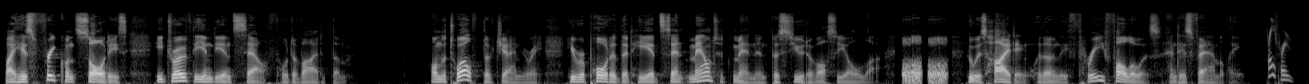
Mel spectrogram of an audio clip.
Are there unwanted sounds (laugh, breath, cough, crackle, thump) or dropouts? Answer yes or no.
yes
